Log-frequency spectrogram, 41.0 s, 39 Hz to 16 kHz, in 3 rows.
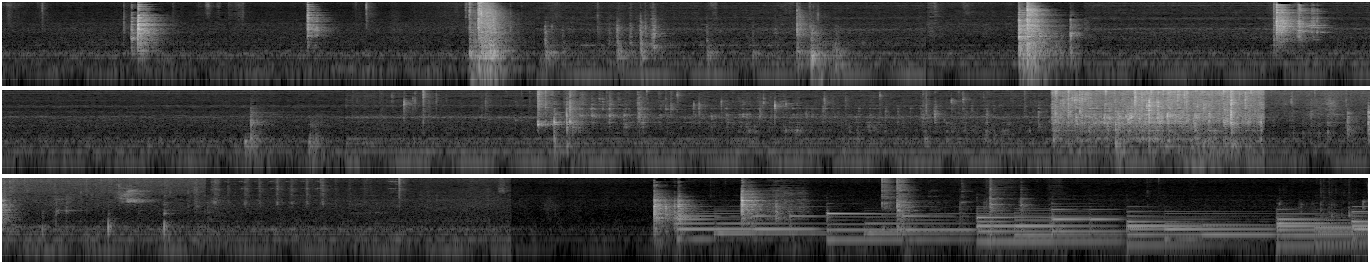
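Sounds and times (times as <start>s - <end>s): dishes and cutlery clinking: 33.9s - 35.4s.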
